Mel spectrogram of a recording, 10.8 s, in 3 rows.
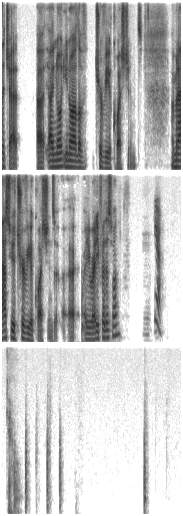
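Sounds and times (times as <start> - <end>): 
speech: 0.0 - 7.7
knocking on a door: 7.3 - 8.4.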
